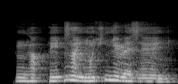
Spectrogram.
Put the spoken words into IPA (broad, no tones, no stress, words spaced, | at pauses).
ŋɡãʔpẽʔ zãʎɔ̃ç ɲẽɭɛzɛ̃ʎ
